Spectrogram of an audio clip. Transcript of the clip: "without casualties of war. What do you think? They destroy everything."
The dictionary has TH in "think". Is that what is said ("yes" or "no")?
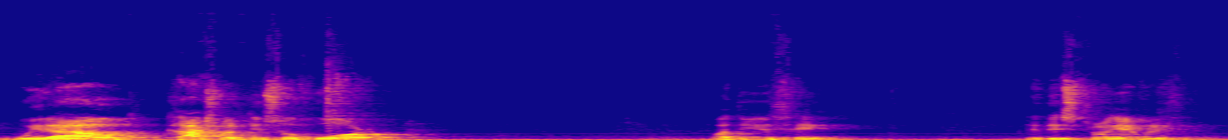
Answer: yes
